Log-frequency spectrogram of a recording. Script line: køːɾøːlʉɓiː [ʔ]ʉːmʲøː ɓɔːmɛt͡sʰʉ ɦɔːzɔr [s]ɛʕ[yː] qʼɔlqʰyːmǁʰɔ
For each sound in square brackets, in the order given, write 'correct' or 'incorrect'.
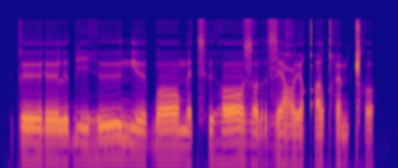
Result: incorrect: ɦ, incorrect: z, correct

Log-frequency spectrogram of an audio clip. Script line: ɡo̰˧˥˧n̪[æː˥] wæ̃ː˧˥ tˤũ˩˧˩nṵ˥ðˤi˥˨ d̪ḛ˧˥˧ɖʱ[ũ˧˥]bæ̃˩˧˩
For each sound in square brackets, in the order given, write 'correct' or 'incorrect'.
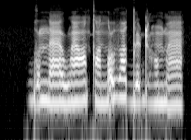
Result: incorrect: æː˩˧˩, incorrect: õ˧˥

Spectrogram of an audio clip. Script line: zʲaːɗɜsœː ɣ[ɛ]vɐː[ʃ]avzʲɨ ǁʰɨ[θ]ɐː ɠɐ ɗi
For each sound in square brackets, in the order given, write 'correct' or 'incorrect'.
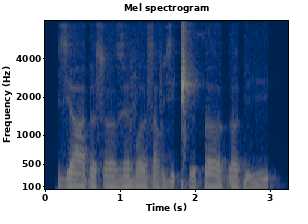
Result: correct, incorrect: z, correct

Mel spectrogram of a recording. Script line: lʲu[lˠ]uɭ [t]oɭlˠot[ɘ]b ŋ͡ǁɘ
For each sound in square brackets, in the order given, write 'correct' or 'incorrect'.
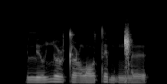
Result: incorrect: ʎ, correct, incorrect: e

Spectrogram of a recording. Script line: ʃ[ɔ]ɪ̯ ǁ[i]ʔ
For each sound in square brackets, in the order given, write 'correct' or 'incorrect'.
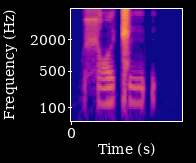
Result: correct, correct

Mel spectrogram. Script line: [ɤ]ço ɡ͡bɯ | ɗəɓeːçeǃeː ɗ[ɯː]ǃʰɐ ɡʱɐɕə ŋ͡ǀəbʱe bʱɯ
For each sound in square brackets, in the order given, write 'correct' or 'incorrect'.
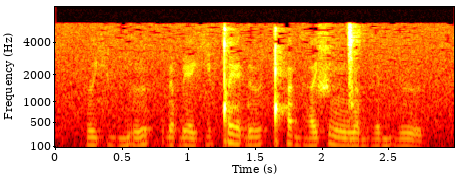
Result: incorrect: ɯ, correct

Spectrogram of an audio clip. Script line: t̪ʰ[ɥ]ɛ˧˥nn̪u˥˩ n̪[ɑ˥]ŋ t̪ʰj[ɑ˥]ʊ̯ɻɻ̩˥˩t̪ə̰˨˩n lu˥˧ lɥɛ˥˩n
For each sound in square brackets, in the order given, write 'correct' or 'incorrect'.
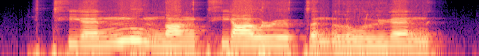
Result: incorrect: j, correct, correct

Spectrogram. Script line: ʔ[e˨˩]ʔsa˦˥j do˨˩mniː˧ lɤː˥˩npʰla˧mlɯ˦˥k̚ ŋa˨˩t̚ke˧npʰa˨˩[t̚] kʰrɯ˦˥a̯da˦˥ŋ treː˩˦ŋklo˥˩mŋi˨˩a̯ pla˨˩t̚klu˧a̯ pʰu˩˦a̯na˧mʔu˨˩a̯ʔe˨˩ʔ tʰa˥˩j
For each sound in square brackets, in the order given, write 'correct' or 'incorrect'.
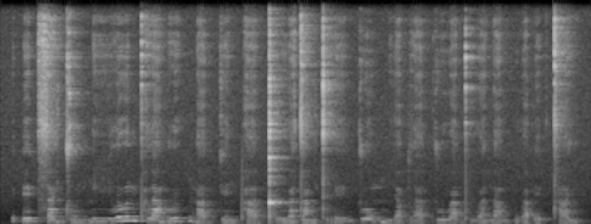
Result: incorrect: e˦˥, correct

